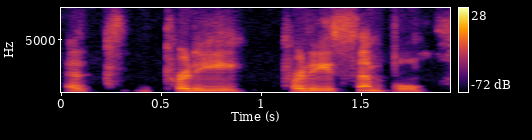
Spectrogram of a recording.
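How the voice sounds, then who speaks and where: A woman hosting a casual livestream chat, talking in a brisk, rambling, matter-of-fact way. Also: rumbling low, flat delivery, dull audio, a little hiss or hum. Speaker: host.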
